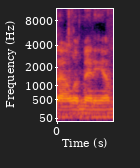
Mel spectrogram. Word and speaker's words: aluminium: I don't actually pronounce it aluminium. I pronounce it the American way.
